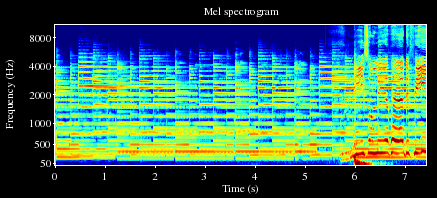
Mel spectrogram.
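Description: A Swedish punk rock song from a band's new album plays loudly with thick, distorted electric guitars holding steady chords, then a crashing burst near the end kicks the full band into a harder, noisier section.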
